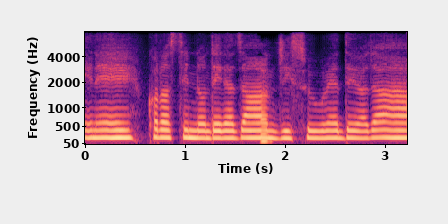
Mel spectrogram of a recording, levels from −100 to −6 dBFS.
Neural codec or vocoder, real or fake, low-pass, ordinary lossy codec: codec, 16 kHz, 0.5 kbps, X-Codec, WavLM features, trained on Multilingual LibriSpeech; fake; none; none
